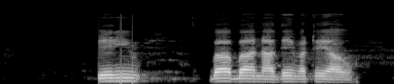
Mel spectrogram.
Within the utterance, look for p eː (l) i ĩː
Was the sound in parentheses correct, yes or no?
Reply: no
